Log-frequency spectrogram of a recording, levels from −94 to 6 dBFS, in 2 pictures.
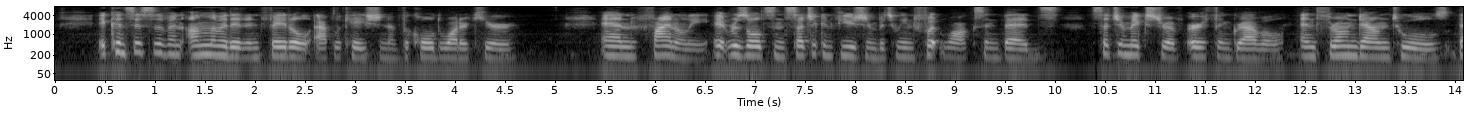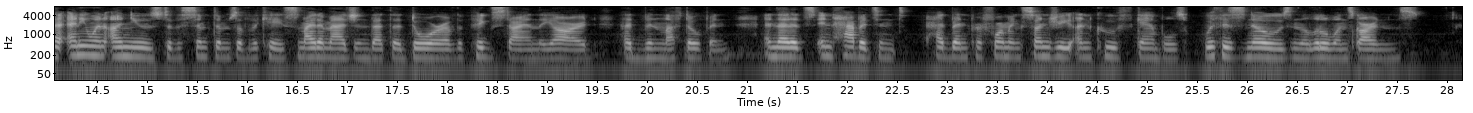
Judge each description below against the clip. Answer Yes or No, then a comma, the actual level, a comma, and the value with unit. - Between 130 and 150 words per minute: No, average, 165 wpm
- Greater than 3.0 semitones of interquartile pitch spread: No, narrow, 2.4 semitones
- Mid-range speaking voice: Yes, medium, 175 Hz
